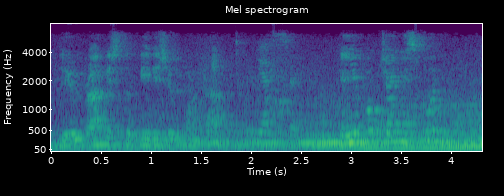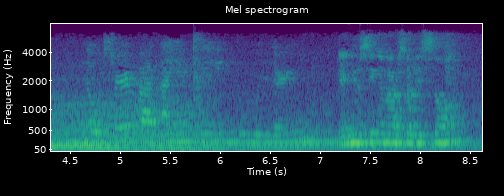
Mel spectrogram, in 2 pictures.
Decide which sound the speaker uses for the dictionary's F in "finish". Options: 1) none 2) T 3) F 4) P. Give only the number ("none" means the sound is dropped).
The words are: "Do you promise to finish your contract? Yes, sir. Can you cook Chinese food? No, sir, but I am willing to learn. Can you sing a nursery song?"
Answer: 4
